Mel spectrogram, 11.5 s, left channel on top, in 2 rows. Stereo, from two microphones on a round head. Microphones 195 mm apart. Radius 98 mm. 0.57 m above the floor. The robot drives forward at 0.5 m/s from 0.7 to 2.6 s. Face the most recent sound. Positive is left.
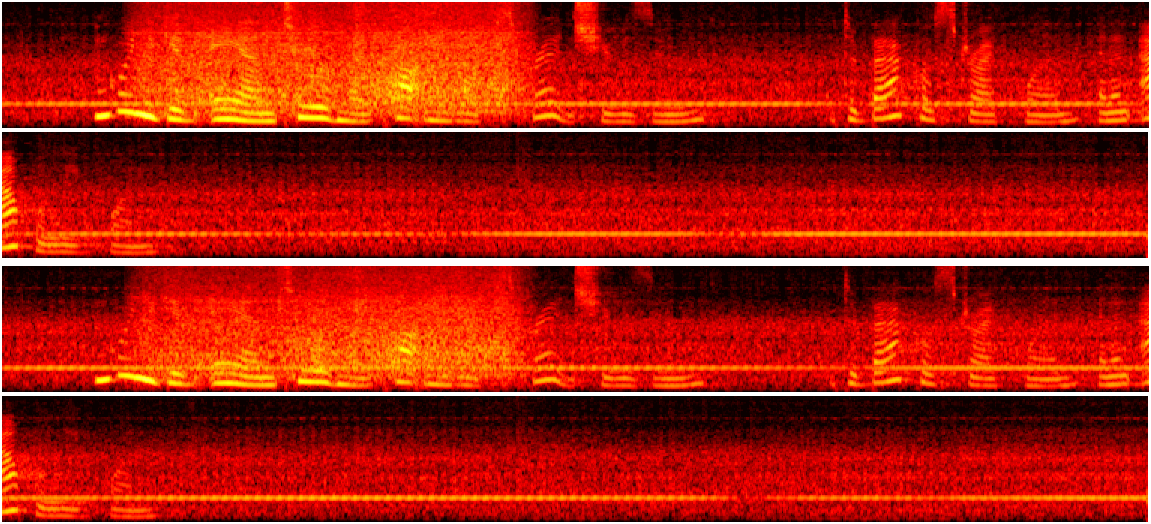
turn(degrees=15)  # may be behind; listen again after turning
